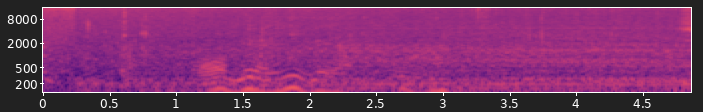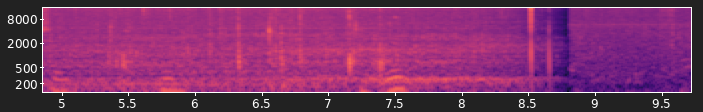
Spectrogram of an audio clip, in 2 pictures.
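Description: A van engine hums as the van drives slowly up a gravel road.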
